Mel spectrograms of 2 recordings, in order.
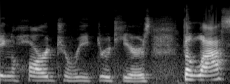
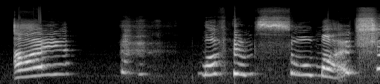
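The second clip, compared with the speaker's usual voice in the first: high, slow, tearful; sob-laugh the words out; laughing through tears; 13 semitones higher, much slower than usual. Real, not acted. Fan crying over a villain she loves. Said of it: "I cry".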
